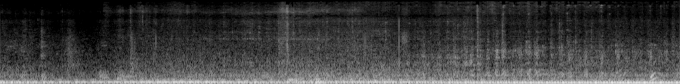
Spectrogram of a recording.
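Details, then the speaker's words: 1962 Dodge M37 truck revived after sitting about 45 years, idling with a low, slightly uneven beat and occasional dropped stroke; mild miss blamed on regular spark plugs and cut-off plug wire ends instead of the correct tube-top plugs. "It doesn't sound too bad. Got a little bit of a miss, but it doesn't have the right spark plug wires on it. Or the right spark plugs, I should say. Somebody cut the ends up off and put some regular spark plugs in them."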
